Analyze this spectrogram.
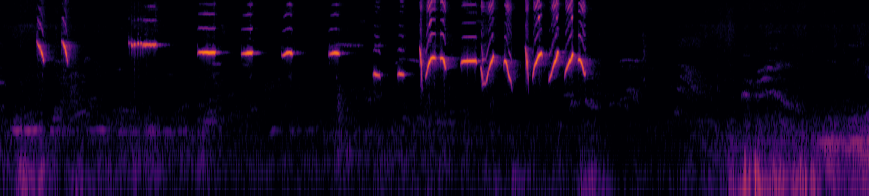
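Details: Kept Thick-billed heleia: scattered whistles at shifting pitches, then a lower pair of notes, followed by a rapid chattering sequence of steep slurred whistles; silence and low rumbling noise follow.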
